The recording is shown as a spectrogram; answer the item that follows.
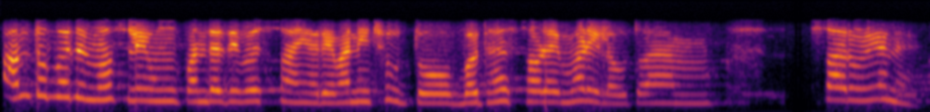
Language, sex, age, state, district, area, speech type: Gujarati, female, 18-30, Gujarat, Rajkot, rural, conversation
